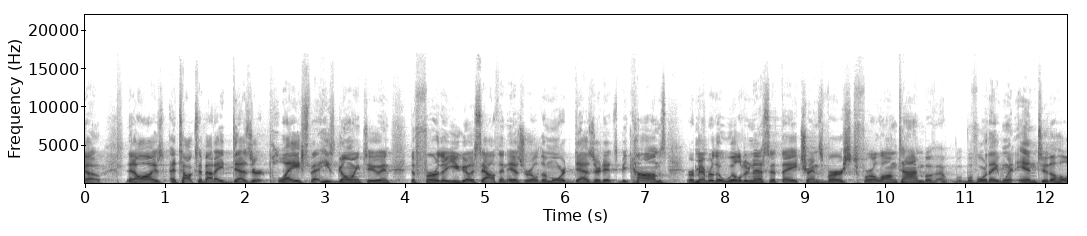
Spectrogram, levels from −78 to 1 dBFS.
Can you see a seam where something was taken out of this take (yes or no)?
no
